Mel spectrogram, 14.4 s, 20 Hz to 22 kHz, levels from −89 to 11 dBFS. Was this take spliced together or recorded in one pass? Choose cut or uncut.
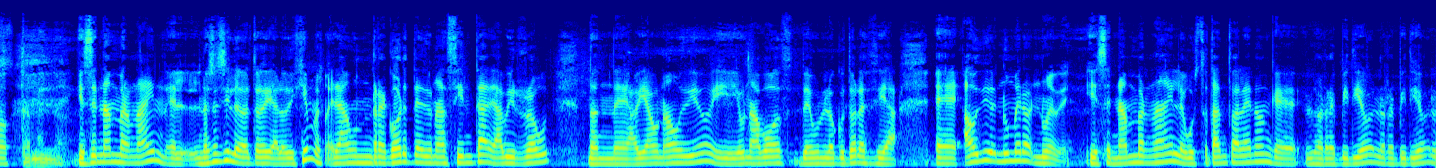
cut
